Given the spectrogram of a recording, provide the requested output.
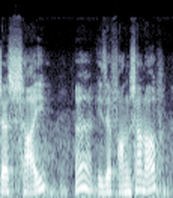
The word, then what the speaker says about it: psi: Where psi, this is pronounced as psi, is a function of x, and this is the lambda, that is the associated wavelength of that electron.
